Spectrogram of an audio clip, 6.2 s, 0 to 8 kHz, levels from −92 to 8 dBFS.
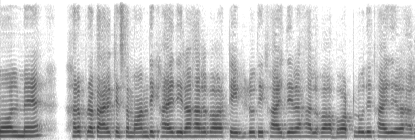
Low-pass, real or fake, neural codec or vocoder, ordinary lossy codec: none; fake; codec, 16 kHz, 0.8 kbps, ZipCodec; none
